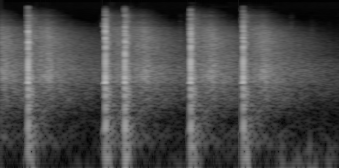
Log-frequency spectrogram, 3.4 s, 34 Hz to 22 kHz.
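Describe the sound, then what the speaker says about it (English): Five sharp gunshots from a Remington .38 Special revolver ring out at uneven intervals, each a loud, close crack with a short decaying tail, and nothing else fills the gaps between them. "At the moment I fire"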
